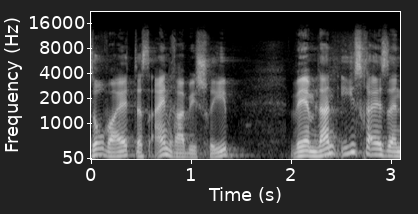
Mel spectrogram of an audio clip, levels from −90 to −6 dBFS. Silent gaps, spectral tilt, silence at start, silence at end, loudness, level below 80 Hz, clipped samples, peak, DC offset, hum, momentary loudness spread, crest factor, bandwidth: none; -3.5 dB/octave; 0 s; 0 s; -26 LUFS; -68 dBFS; under 0.1%; -6 dBFS; under 0.1%; none; 8 LU; 20 dB; 14.5 kHz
